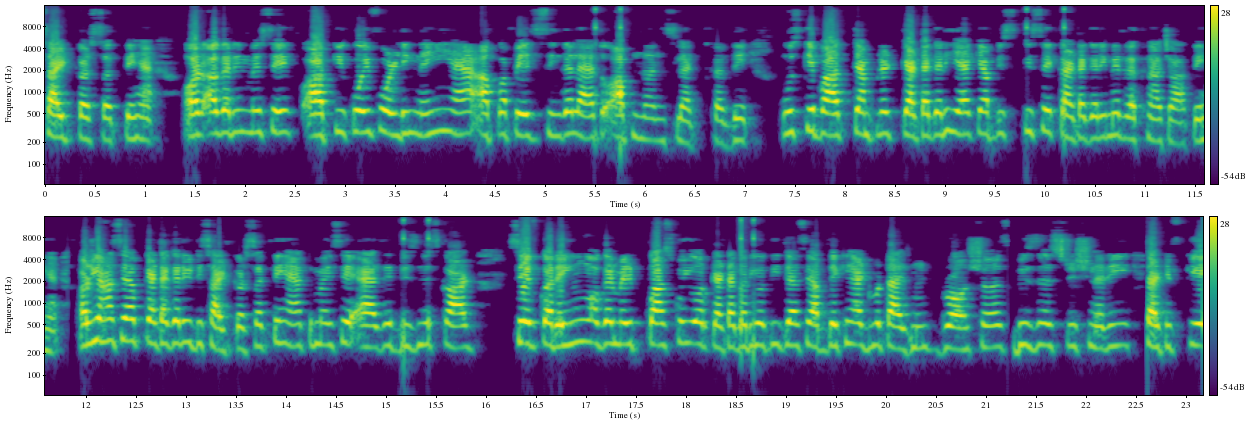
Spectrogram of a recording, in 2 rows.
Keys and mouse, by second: 5.6 click, 9.9-11.8 drag, 15.2 click, 18.6 click.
